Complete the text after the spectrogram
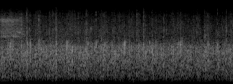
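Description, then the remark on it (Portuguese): Steady applause from a church audience for the people coming forward to the front to be prayed with, many hands clapping in a dense, continuous patter at an even loudness for the whole stretch, with no speech over it. “Vamos aplaudir essas pessoas que estão vindo, irmãos.”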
